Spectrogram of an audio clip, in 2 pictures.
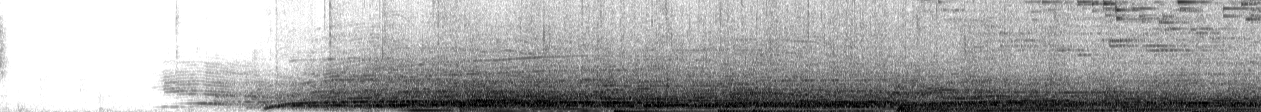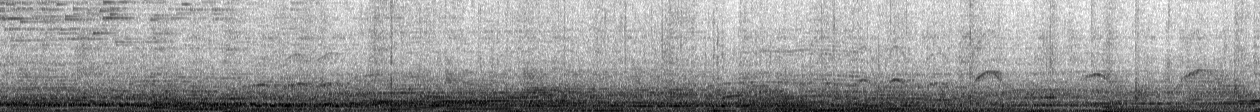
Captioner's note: cheers and applause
